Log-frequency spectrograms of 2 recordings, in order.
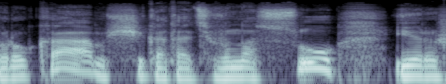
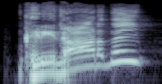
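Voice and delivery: curt summons; 8 semitones higher than usual. A narrator's reading. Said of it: "сказал он".

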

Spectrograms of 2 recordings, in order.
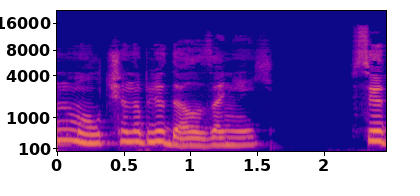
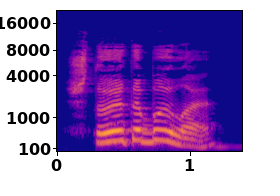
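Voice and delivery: shouting; 3 semitones higher than usual. A narrator's reading. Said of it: "закричал он".

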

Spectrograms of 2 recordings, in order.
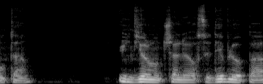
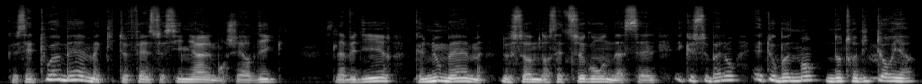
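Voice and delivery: plain reading voice

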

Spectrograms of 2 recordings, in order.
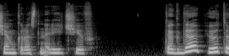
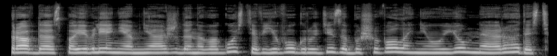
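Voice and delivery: plain reading voice

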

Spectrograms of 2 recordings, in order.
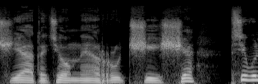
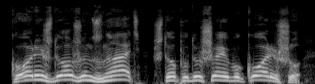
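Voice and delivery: proclaiming loudly; 10 semitones higher than usual. A narrator's reading. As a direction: announce it like a boastful buddy. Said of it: "провозглашает Джо".

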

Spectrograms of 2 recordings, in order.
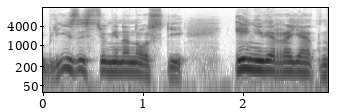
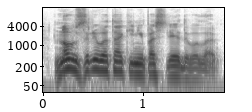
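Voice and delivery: ordinary delivery, nothing marked

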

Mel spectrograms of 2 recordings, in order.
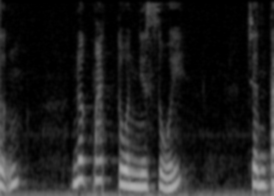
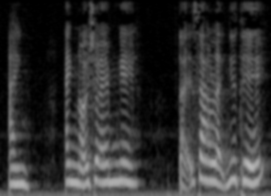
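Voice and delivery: wailing; 5 semitones higher than usual. Acted. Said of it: "Tuệ Lâm khóc lóc thảm thiết".

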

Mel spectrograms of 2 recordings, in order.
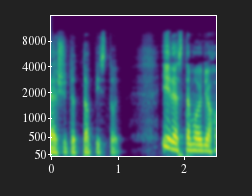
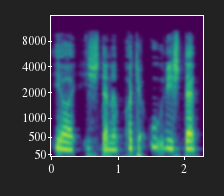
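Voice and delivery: high, slow, acted moan; moaning woman; 10 semitones higher, 4 dB quieter than usual. A narrator's reading. Cindy moans in bed with her lover, high moaning. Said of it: "nyögte Cindy".

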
